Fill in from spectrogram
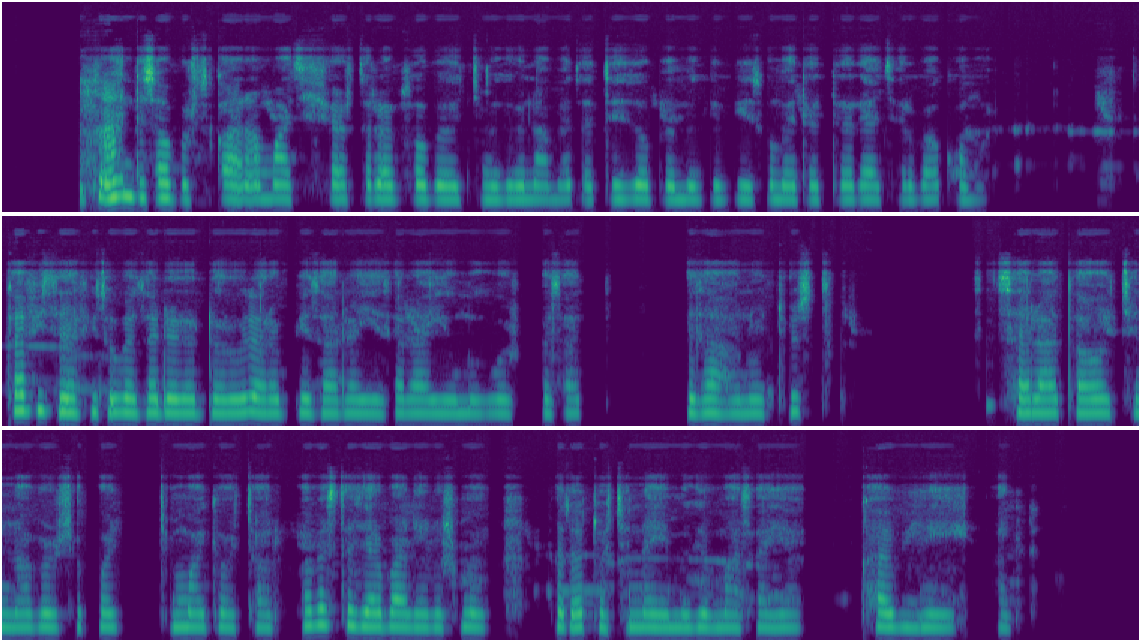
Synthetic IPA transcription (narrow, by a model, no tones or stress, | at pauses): and̪səwbɨɾsu̥kʰʼanamat̪ɪ̥ʃəɾt̪ʰɨɾəβsəwbət͡ʃːimɨɡɨβɨnːamət̪ʼət̪ʼɨzəwbəmɨɡɨβbe̞t̪ʰuməd̪əd̪əɾjad͡ʒəɾbakʼomal | kʰəfit̪ləfit̪ʰubət̪ʰəd̪əɾəd̪ːəɾut̪ʼəɾəbbe̞t̪ʰalajːɛt̪ʰələjajːɛmɨɡɨβo̞t͡ʃbəsa | b̥əsaɦɨno̞t͡ʃːwʊst̪ʼ | səlat̪ʼawo̞t͡ʃːɨnːabɨɾʃɪkʼːo | t͡ʃʼɪmːakʼiwot͡ʃːalːubəβəst̪ʰəd͡ʒəɾbale̞lo̞t͡ʃːmət̪ʼət̪ʼo̞t͡ʃːɪnːajɛmɨɡɨβmasajːa | kʰaβine̞htal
